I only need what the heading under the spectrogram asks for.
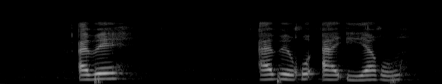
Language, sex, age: Northern Sotho, female, 18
